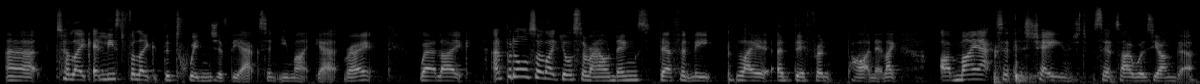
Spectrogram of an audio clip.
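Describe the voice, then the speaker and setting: A young woman with a southern English accent chatting with her live viewers while sewing, self-mocking and quick to laugh. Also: lowish voice, expressive, a bit bright, soft background music. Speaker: streamer.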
